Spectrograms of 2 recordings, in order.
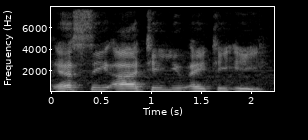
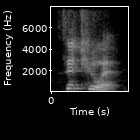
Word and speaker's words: Scituate: he landed in massachusetts i don't know how they would pronounce it in massachusetts scituate scituate that sounds right is that still there yeah situated that makes sense um anyway and he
